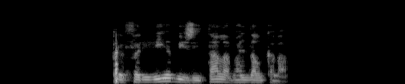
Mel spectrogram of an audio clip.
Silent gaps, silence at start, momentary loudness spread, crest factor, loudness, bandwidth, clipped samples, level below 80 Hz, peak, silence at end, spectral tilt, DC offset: none; 1.15 s; 13 LU; 26 dB; -28 LUFS; 8 kHz; under 0.1%; -62 dBFS; -6 dBFS; 1.2 s; -5 dB/octave; under 0.1%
